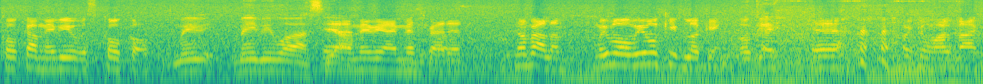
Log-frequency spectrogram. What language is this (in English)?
English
